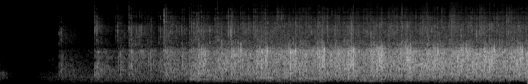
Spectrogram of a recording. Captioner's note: applause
